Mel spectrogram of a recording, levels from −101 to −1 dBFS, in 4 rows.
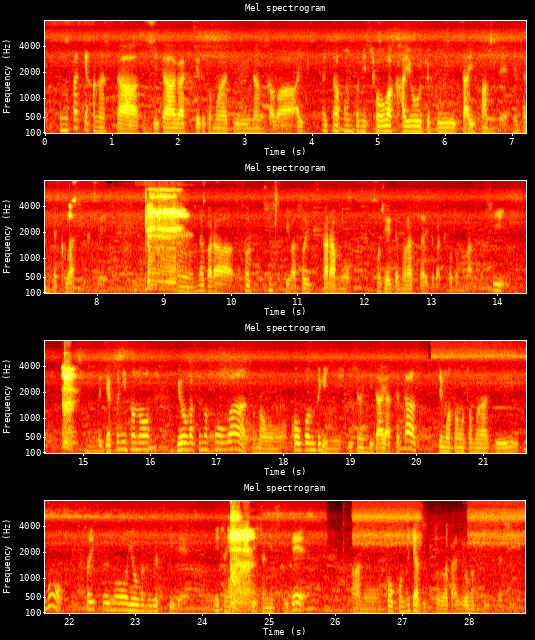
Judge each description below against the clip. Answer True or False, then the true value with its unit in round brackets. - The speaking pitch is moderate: False (120 Hz)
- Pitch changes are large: True (6.3 semitones)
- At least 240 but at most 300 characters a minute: False (310 characters per minute)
